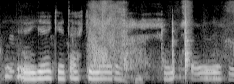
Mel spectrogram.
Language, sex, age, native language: Icelandic, male, 12, Icelandic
